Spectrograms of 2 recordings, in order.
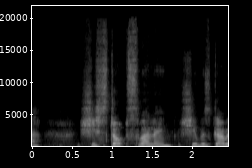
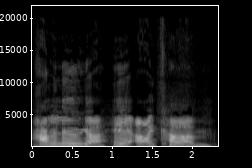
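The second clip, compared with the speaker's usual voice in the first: grandma crowing as she grows; triumphant shout; 8 semitones higher, 8 dB louder than usual. A narrator's reading. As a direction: crow it to the rafters. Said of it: "she shouted".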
